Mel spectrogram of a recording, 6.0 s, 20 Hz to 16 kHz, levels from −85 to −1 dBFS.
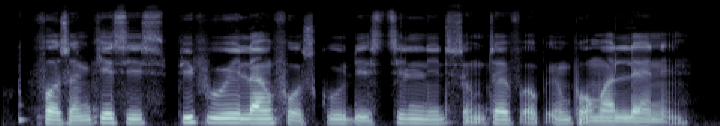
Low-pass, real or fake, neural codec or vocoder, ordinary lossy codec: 14.4 kHz; real; none; none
